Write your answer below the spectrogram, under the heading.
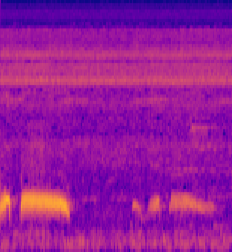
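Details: Spotted dove lure call for wild doves: one long loud coo followed by softer, shorter coos, with a low background hum.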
